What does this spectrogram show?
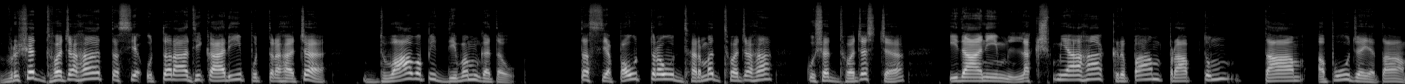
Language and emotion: Sanskrit, neutral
